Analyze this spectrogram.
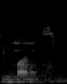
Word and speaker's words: monosomy: trisomy and that's monosomy, right?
